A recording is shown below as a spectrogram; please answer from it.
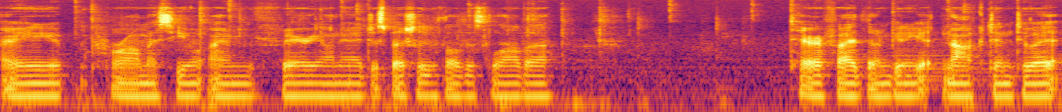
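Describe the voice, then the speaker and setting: A quiet man with a fairly low pitch talks at a moderate pace in a flat monotone, leaving long, frequent pauses. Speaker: gaming streamer. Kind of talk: casual gameplay commentary.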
